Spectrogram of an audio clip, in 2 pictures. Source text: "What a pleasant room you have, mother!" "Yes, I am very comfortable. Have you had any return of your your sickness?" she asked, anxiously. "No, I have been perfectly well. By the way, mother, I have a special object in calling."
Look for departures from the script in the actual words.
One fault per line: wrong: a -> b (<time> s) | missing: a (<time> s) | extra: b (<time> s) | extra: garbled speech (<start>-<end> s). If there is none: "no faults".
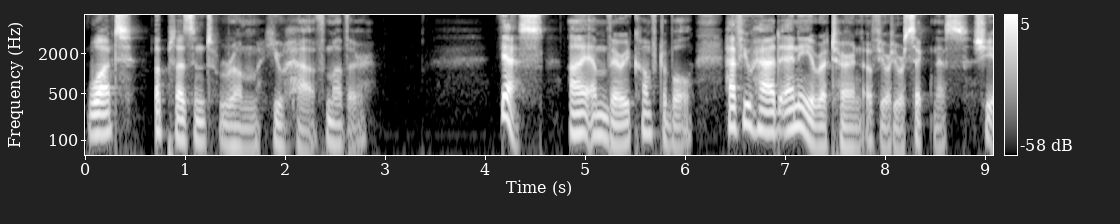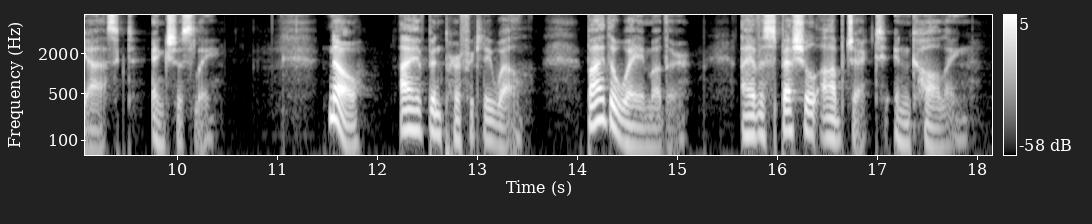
no faults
